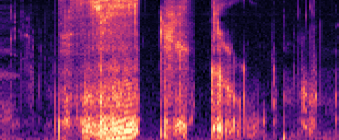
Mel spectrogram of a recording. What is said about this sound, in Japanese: それじゃ、皮を剥いていくぞ。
